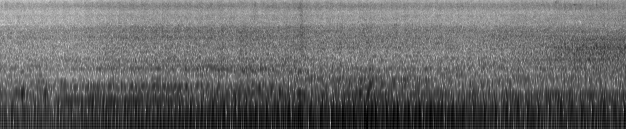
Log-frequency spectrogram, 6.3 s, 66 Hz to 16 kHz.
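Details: 1931 Willys four-cylinder after engine rebuild, first start with hood and radiator refitted: deep, even idle with a regular low pulse and no knocking or stumbling.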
